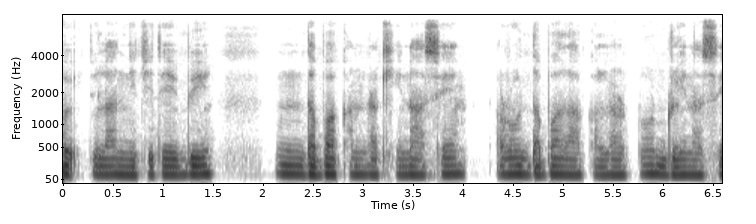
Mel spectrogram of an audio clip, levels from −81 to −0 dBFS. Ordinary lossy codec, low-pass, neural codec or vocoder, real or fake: none; 7.2 kHz; none; real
